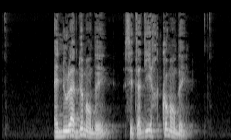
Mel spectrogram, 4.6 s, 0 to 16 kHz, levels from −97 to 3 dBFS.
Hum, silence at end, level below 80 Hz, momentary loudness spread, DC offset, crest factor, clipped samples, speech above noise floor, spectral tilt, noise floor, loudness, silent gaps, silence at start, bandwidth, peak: none; 0.9 s; -54 dBFS; 16 LU; under 0.1%; 22 dB; under 0.1%; 56 dB; -6 dB/octave; -75 dBFS; -20 LUFS; none; 1.05 s; 11.5 kHz; 0 dBFS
